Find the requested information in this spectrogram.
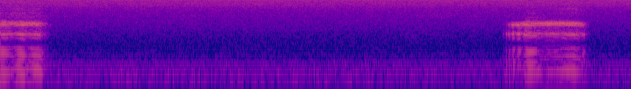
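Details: A miniature Schnauzer snores: two deep, droning, buzzy sounds about five seconds apart, each under a second, over a steady low hum.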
